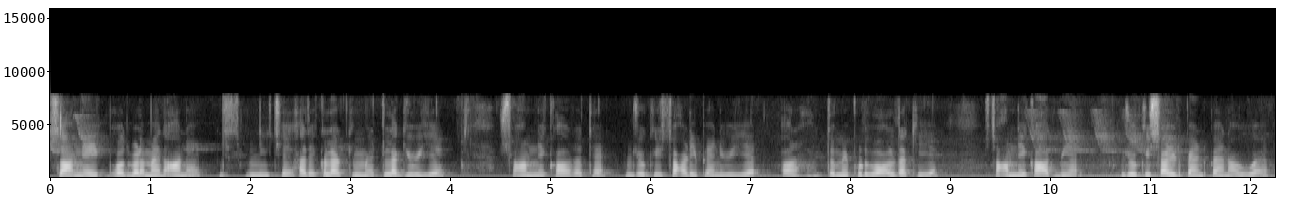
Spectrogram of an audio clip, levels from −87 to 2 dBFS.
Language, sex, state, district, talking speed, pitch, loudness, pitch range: Hindi, male, West Bengal, Malda, 200 wpm, 140 Hz, -22 LUFS, 135-145 Hz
